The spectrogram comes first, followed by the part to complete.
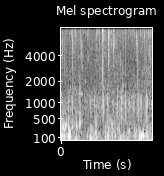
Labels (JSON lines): {"label": "biophony, rattle", "recorder": "SoundTrap 500"}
